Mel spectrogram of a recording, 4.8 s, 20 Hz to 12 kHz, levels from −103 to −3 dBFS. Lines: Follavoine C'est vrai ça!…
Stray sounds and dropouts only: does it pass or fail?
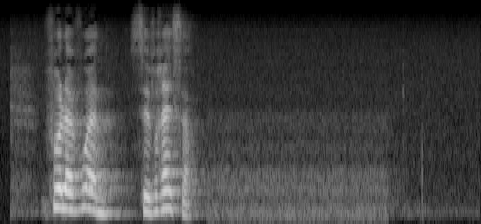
pass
